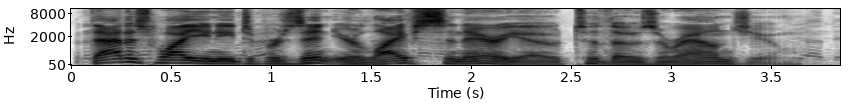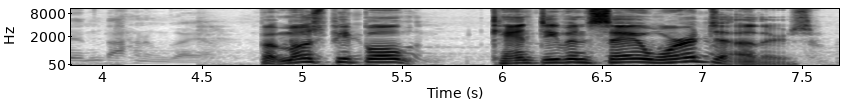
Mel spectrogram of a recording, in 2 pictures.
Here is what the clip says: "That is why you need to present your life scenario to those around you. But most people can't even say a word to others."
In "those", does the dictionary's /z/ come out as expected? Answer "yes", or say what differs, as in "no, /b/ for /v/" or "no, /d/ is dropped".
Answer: yes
